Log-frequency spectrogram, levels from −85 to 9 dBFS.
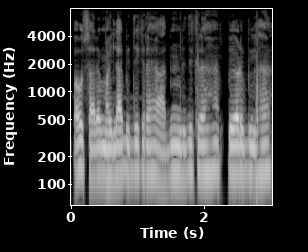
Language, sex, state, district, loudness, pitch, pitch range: Hindi, male, Jharkhand, Garhwa, -17 LUFS, 130 Hz, 130-135 Hz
